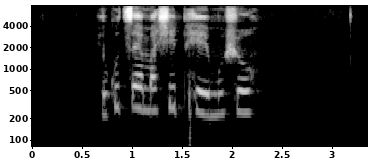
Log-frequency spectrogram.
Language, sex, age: Tsonga, female, 21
